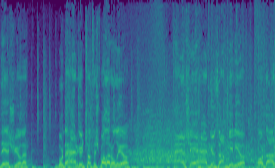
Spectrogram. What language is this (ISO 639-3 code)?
tur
